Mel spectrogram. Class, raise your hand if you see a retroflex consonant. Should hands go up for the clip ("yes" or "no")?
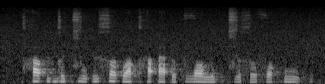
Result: no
